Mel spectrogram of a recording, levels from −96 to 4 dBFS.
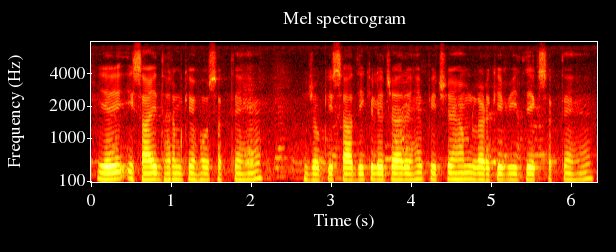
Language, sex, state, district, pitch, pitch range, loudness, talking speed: Hindi, male, Gujarat, Valsad, 135 Hz, 130-140 Hz, -18 LUFS, 200 wpm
